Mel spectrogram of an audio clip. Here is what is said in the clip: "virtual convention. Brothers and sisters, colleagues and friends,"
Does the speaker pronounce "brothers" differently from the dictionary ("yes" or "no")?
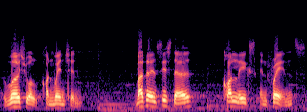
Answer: yes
